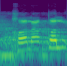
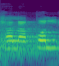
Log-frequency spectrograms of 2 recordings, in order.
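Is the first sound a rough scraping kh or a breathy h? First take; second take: rough kh; breathy h. First: It begins with a rough scraping kh sound. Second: It begins with a breathy h sound. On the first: It means created. The speaker calls it right. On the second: It means shaved. The speaker calls it wrong.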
